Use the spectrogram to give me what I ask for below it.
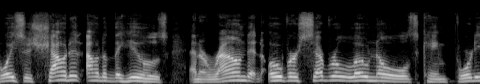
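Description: Short concealed packet loss hits at 1.41 to 1.46 s. About 20 ms of the speech arrived too late, so the receiver covered roughly 13 ms by extending the preceding sound and then blended back, stretching timing by a few milliseconds and leaving a brief smear.

Lost packet rebuilt from error correction overlaps that spot, at 1.43 to 1.45 s, where 20 ms, consistent with a single packet, was played from the low-bitrate backup copy. It happens again at 3.73 to 3.83 s, where about 60 ms, suggesting three separate packets, was rebuilt the same way. Neither spot has a gap, but both sound rougher and grainier than the surrounding audio, which carries the ordinary Opus coding texture with content stopping near 12 kHz.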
